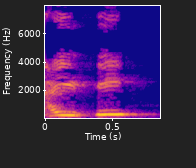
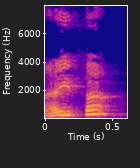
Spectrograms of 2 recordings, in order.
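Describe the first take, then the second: First: The word ends with the vowel i. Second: The word ends with the vowel a. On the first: Other Arabs said it this way in their dialect. "Others pronounced it with the kasra" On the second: Some Arabs said it this way in their dialect. "they pronounced it with fatha"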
